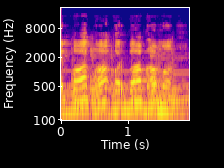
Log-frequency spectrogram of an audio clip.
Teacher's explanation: यदि ओष्ठ से आपका स्पर्श हो तो आपके प, फ और ब, भ, म इस प्रकार से आपके व्यंजन बनते हैं।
